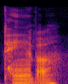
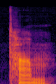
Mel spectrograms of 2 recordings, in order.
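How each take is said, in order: First: It is said with English-style pronunciation. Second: It is said with Japanese-style pronunciation. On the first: The speaker calls it wrong. "so it's not Tamba" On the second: The speaker calls it right. "this is Japanese pronunciation"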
